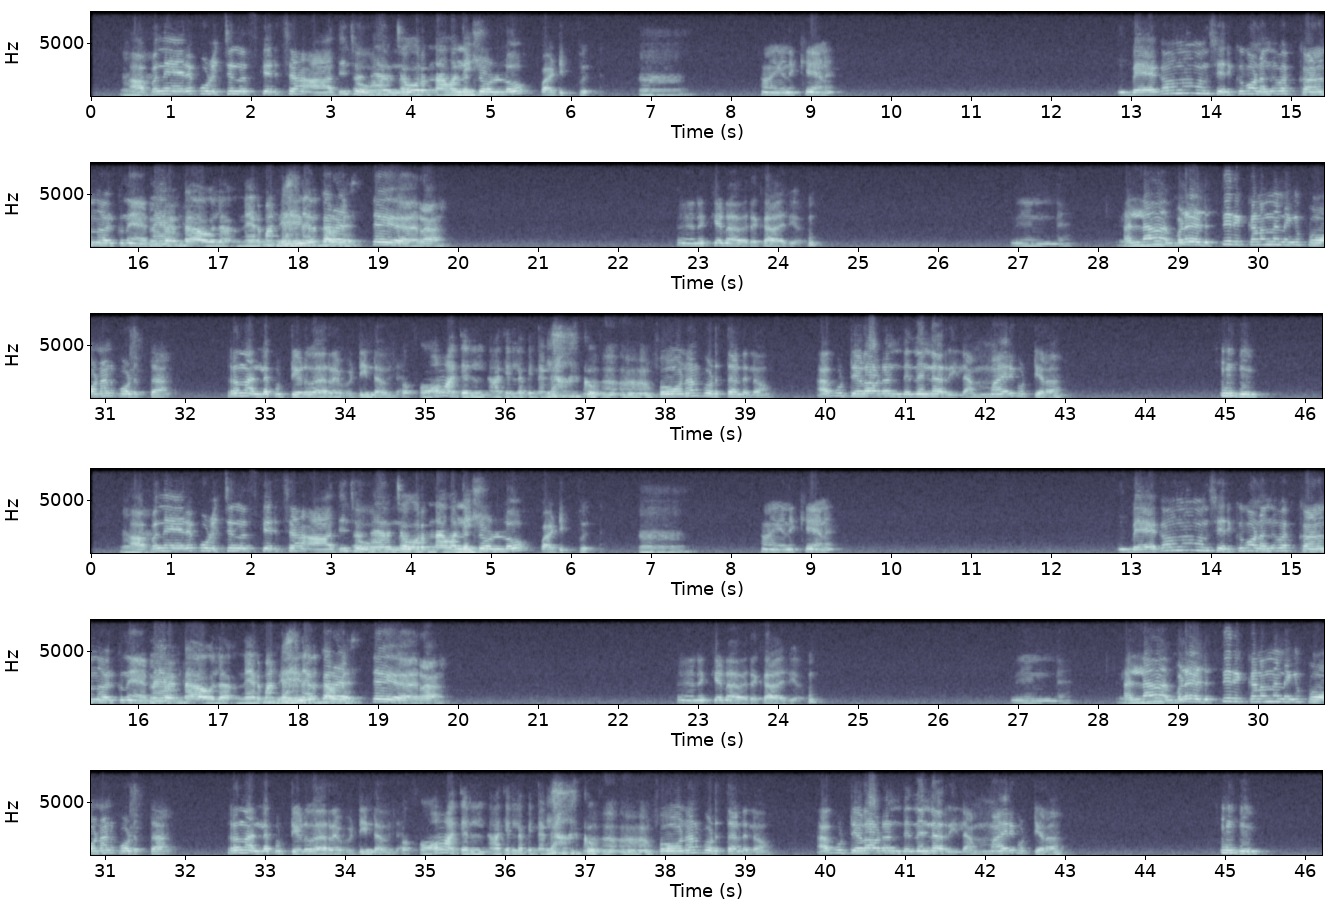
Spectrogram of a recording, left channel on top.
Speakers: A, on the right; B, on the left.
A: ഉം
B: അപ്പം നേരെ കുളിച്ച് നിസ്കരിച്ച ആ ദ്യം ചോറ്ന്ന
A: അത് നേരെ ചോറ്ന്നാ മതി
B: ന്നിട്ട്ള്ളൂ പഠിപ്പ്.
A: ആഹ്
B: അങ്ങനെക്കെയാണ്. ബാഗൊന്നും ശരിക്കും കൊണ്ടന്ന് വെക്കാനൊന്ന് അവർ ക്ക് നേരണ്ടാവൂല
A: നേരം ഇണ്ടാവൂല നേരം മണ്ടാ
B: ബേഗൊക്കെ
A: നേരം ഇണ്ടാവൂലേ
B: ഒര റ്റ ഏറാ അങ്ങനൊക്കെയാണ് അവരൊ കാര്യം പിന്നെ
A: പിന്നെ
B: അല്ലാ ഇവിടെ എടുത്തിരി ക്കണം ന്ന്ണ്ടെങ്കി ഫോണാണ് കൊടുത്താ ഇത്ര നല്ല കുട്ട്യാള് വേറെ എവിടിംണ്ടാവൂല്ല.
A: ഫോൺ മതി മതിയല്ലാം പിന്നെല്ലാർക്കും.
B: ആഹ് ആഹ് ആഹ് ഫോണാണ്ട് കൊടുത്താണ്ടല്ലോ ആ കുട്ട്യാള് അവിടെ ഇണ്ട്ന്നന്നെ അറിയില്ല. അമ്മാരി കുട്ട്യേളാ ഉം ഉം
